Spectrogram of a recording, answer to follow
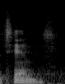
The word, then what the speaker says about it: Thames: the Thames what's it's the Thames river right the Tims I always say it wrong it's the River Thames um killer and it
